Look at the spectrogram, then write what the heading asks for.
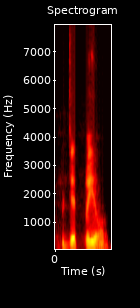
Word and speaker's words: devrions: Luke, nous devrions.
